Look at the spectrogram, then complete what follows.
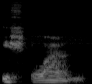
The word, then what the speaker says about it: Ixtlan: of the book, Journey to Ixtlan, but it's pronounced Ishtlan.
